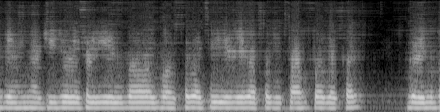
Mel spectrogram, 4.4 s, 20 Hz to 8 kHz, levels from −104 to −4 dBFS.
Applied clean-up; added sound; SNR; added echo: neural separator model SepFormer DNS4.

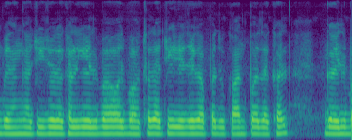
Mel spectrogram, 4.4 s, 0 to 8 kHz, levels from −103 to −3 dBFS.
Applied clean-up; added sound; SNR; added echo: none; none; none; none.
